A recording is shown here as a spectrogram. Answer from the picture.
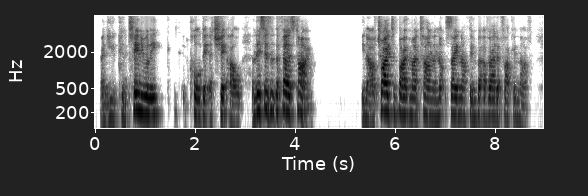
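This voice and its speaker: The speaker has a London accent and talks at a fairly quick pace. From England, raised in Liverpool then London. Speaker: YouTuber. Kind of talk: casual vlog rant. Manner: animated.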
